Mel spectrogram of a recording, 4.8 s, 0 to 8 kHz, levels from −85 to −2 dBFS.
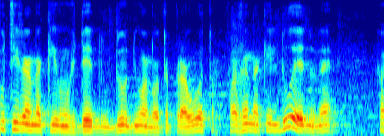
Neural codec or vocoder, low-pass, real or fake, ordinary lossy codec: none; none; real; none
